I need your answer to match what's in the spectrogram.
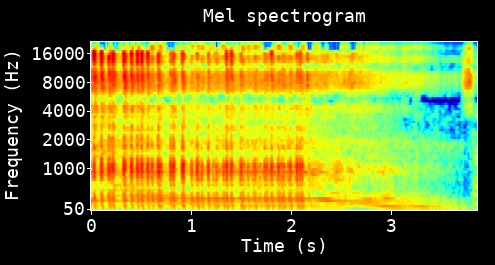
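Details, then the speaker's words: Rotax 670 two-stroke in a Ski-Doo Summit snowmobile, cold start at about 30°F after priming and several pulls: catches quickly with crisp rapid popping, revs settle smoothly; starts easily and runs normally. "You got to do this maybe 10 to 20 times, depending on how cold it is. Prime it again. Just fires right up."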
